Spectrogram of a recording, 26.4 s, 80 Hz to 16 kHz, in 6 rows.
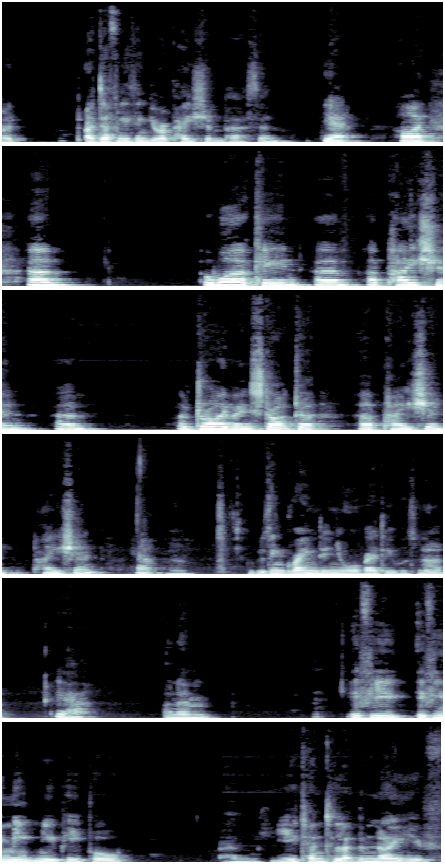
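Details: Non-fluent aphasia in a woman after a stroke at age 46; halting speech with word-finding pauses.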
